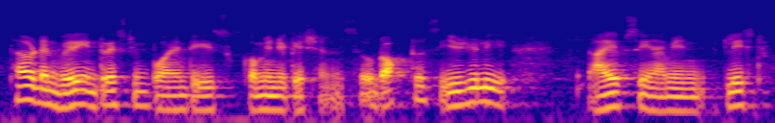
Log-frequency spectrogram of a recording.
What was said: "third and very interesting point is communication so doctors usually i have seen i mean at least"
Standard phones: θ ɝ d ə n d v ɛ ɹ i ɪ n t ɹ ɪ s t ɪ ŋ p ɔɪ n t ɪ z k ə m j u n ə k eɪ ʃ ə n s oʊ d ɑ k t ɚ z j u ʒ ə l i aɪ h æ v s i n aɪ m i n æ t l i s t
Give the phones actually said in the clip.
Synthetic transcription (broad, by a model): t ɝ d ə n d v ɛ ɹ i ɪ n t ɹ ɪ s t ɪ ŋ p ɔɪ n t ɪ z k ə m j u n ə k eɪ ʃ ə n s oʊ d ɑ k t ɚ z j u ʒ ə l i aɪ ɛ f s i aɪ m i n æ t l i s t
